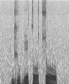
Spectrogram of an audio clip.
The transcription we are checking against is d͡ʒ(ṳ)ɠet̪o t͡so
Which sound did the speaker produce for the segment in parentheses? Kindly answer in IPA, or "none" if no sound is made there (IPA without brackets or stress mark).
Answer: u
